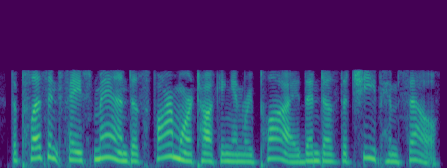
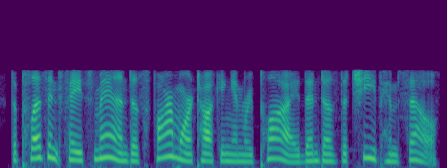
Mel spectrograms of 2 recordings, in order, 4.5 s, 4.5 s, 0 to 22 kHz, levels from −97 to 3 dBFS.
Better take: first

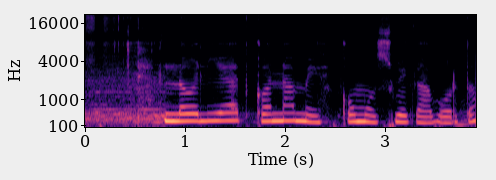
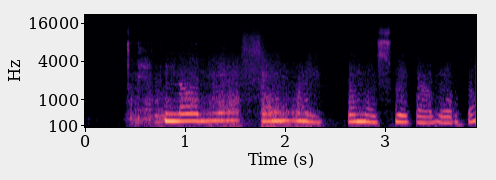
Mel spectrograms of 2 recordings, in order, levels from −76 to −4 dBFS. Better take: first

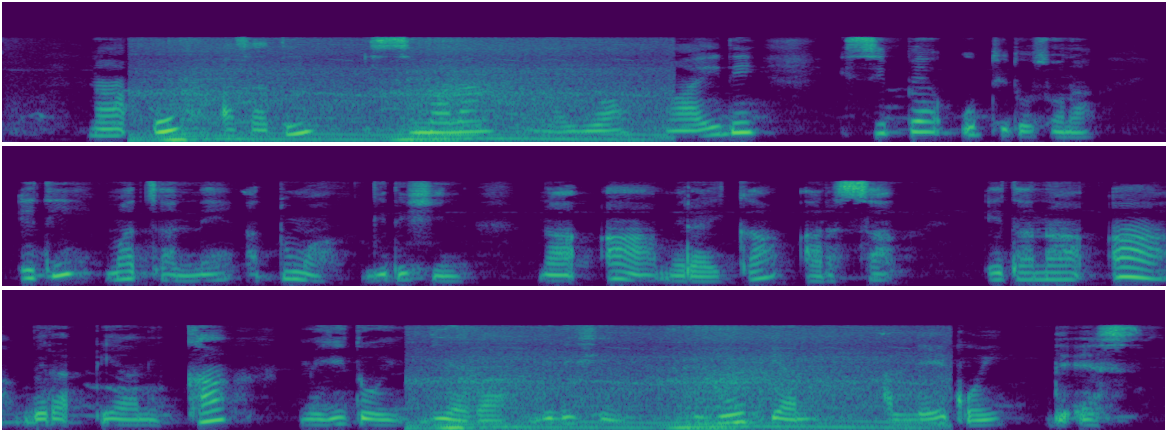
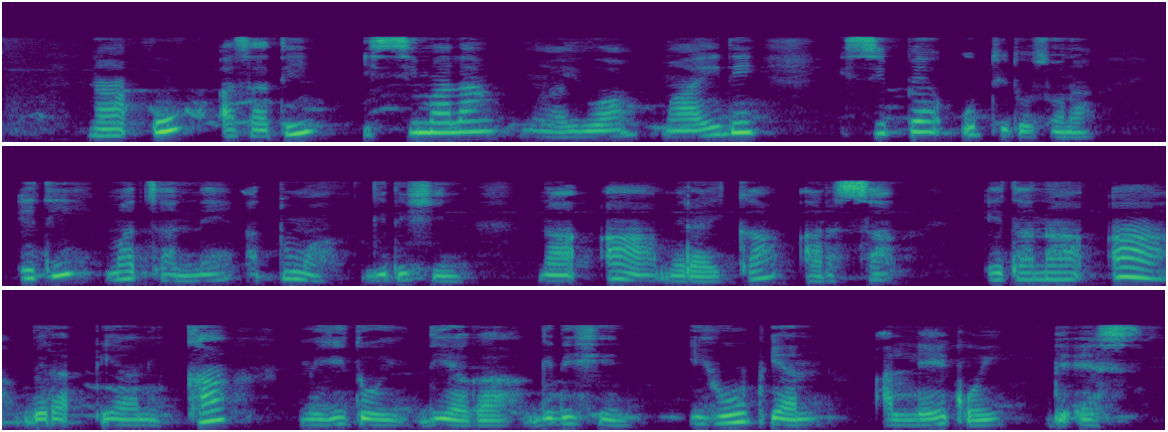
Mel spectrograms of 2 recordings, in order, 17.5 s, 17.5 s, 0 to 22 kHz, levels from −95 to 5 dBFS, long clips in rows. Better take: second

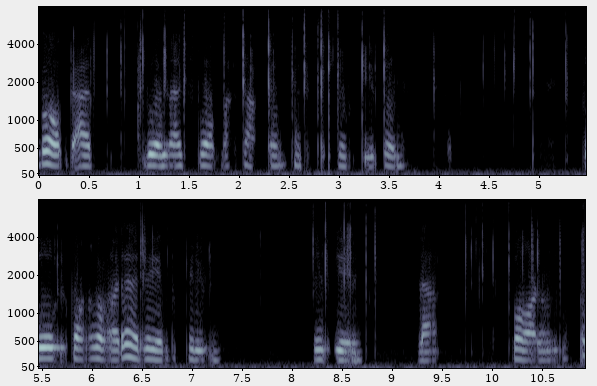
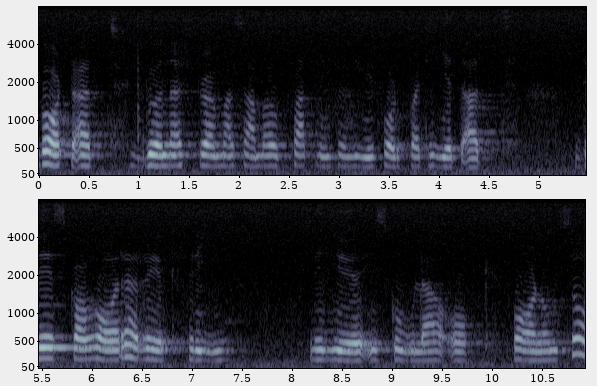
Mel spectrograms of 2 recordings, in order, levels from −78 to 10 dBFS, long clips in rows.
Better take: second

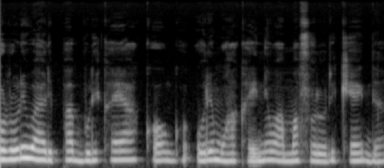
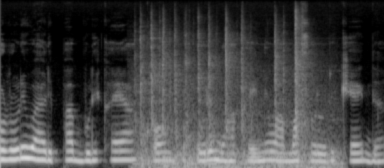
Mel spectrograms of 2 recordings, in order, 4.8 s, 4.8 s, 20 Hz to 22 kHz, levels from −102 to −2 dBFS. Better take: first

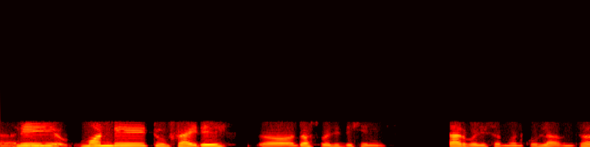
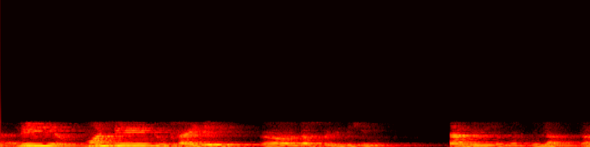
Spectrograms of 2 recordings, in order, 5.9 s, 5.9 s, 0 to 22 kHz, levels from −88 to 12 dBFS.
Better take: first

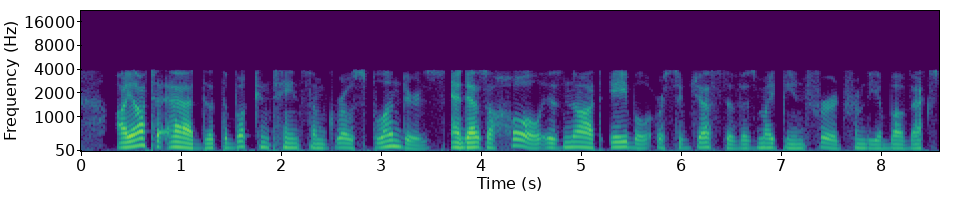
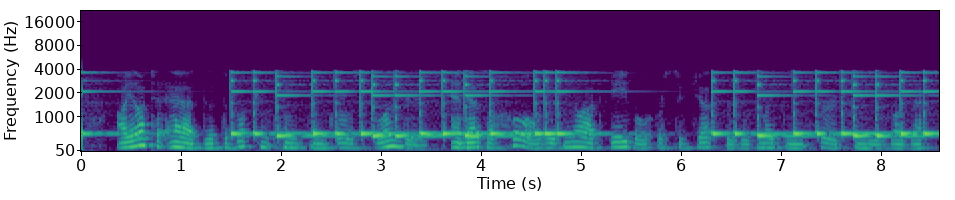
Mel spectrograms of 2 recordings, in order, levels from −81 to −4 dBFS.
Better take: first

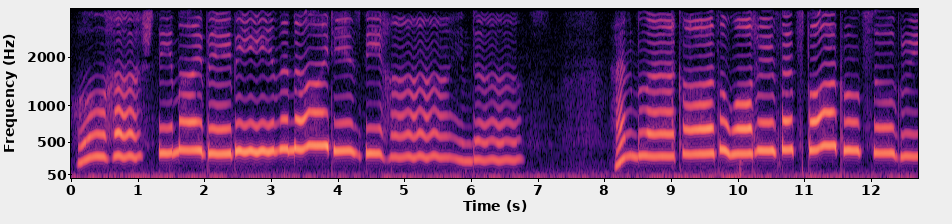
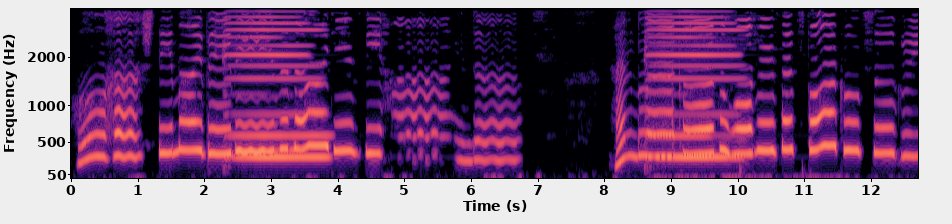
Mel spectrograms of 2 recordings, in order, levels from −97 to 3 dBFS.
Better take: first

